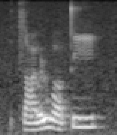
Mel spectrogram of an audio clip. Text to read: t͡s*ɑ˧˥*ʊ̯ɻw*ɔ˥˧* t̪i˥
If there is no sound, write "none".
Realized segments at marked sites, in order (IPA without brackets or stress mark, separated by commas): ɑ˧˥, ɔ˧˥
